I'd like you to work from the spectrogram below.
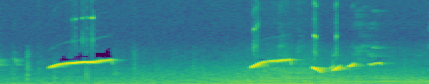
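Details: White-rumped shama song used as a lure to provoke other birds into answering. A few clear rising whistles come first, then quick slurred notes, over steady background hiss.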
